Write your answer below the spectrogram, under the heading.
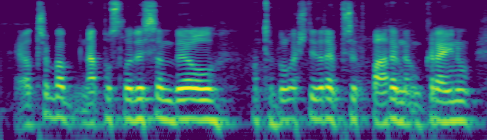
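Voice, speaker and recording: A man is speaking. The pace is fairly quick. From Moravia, Czechia (Rožnov pod Radhoštěm). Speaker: nuclear communications manager and lecturer. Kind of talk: interview. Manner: halting, repeats words.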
